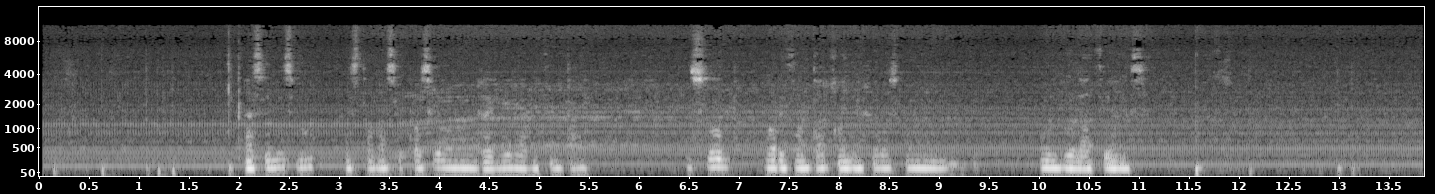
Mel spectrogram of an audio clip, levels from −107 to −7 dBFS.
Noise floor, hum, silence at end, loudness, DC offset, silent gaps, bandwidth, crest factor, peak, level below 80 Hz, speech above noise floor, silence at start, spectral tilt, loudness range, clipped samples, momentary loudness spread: -48 dBFS; none; 0 s; -28 LUFS; under 0.1%; none; 11.5 kHz; 18 dB; -10 dBFS; -50 dBFS; 22 dB; 0.05 s; -6.5 dB/octave; 4 LU; under 0.1%; 22 LU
